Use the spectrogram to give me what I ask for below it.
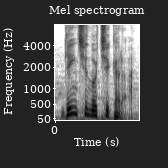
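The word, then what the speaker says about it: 原始の力: Primeval Power em japonês, pronunciado Genchi no Chikara, uma palavra que é homófona, ou seja, pronunciada da mesma forma que os japoneses falam poder atômico.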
